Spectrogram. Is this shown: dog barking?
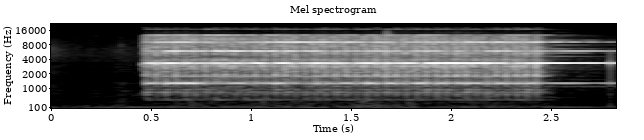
no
